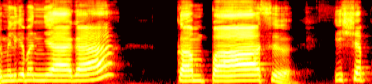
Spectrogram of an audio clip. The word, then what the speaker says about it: कंपास: तरीका है अब देखो यहां पे का को ऊपर लगी हुई अनुस्वार की मात्रा उसके बाद वाला अक्षर कौन सा है पा ये रहा पा तो अपन ने यहां पे आधा मा का उच्चारण कर दिया कैसे कंपास आया समझ में अब देखो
